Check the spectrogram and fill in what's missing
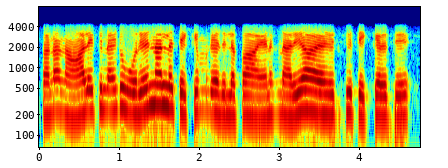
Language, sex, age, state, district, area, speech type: Tamil, female, 30-45, Tamil Nadu, Erode, rural, conversation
